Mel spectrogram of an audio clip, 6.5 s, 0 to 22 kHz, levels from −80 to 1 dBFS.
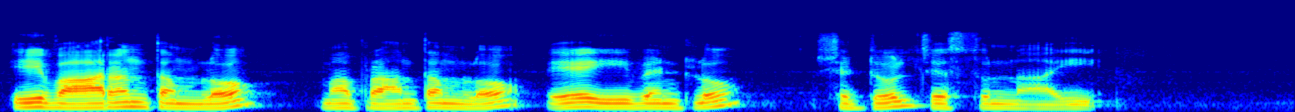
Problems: none marked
